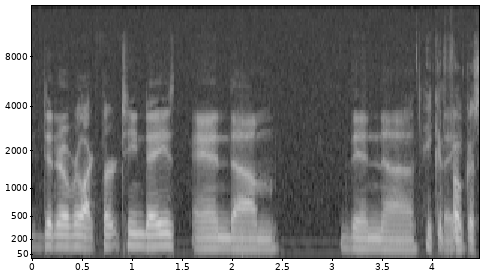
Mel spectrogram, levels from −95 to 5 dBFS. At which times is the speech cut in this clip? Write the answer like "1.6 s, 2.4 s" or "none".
1.4 s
